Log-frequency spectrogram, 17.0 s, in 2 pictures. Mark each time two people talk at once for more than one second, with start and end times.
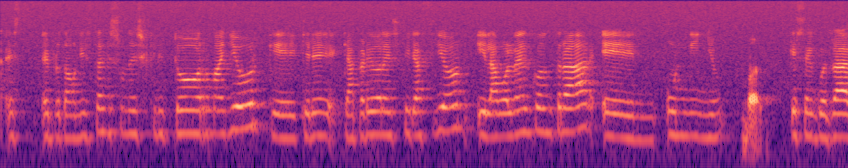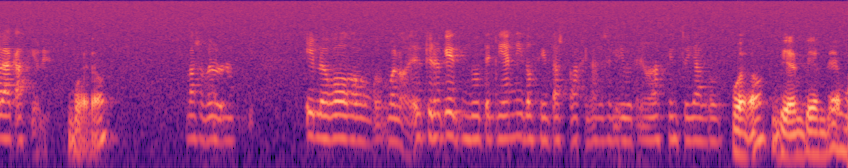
none

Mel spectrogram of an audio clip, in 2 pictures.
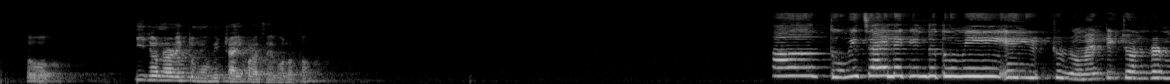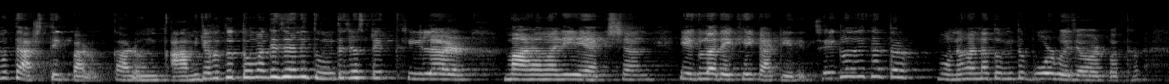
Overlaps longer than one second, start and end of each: none

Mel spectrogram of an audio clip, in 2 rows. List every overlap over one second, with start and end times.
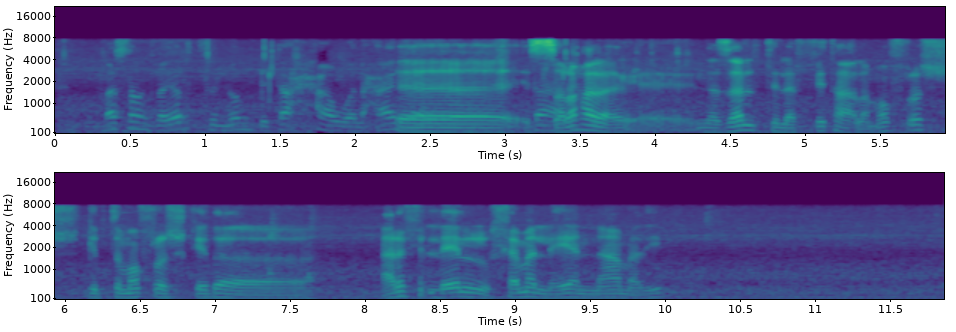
2.3-3.8

